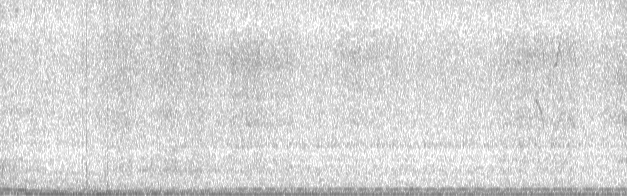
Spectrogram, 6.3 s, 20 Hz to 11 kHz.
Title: bmw 2001 e46 330ci misfire during cold start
